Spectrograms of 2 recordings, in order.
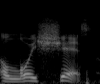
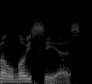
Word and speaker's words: Aloysius: All right, I have just been informed by my production that it is pronounced Aloy, not Aloyas.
